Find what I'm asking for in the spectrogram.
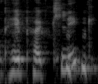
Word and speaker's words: Pay-per-Click: Nicht Pay-per-Click, sondern Google Ads Marketing oder nicht Pay-per-Clip, sondern Pay-per-Click.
